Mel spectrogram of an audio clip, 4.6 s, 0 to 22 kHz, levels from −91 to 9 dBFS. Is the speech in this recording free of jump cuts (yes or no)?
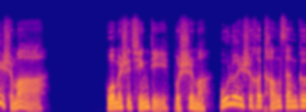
no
